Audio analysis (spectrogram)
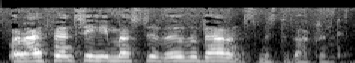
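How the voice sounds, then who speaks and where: Young British navy lieutenant, deferential and understated, husky higher voice, muffled radio play. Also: male voice, big pitch swings, fast talker. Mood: deferential, guarded. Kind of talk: radio drama acting.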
